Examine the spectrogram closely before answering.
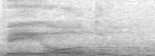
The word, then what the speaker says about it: veiled: Okay, let's do the sounds for the word veiled. V, A, O, D. Okay, let's do the sounds with the letter that corresponds for each sound. V, A. The E-I makes the A sound.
